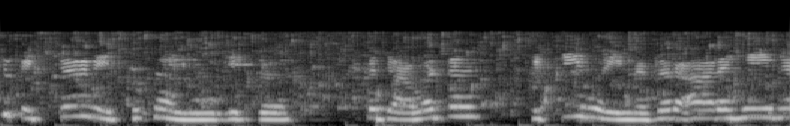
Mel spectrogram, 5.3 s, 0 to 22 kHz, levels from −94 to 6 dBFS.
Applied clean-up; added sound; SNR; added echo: classical method WPE with log-MMSE.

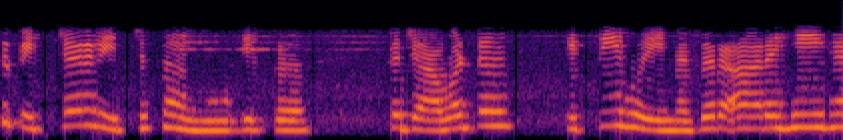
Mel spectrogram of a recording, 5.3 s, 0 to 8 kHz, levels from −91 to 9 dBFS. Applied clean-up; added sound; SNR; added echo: none; none; none; none.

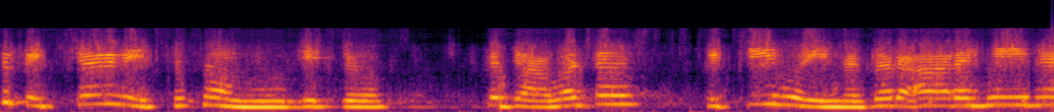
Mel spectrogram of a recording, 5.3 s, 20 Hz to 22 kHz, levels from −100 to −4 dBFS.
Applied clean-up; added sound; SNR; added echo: neural separator model SepFormer DNS4.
